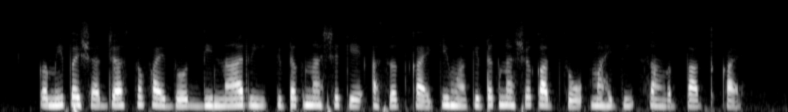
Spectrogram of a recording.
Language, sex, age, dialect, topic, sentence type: Marathi, female, 18-24, Southern Konkan, agriculture, question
